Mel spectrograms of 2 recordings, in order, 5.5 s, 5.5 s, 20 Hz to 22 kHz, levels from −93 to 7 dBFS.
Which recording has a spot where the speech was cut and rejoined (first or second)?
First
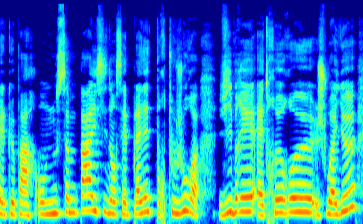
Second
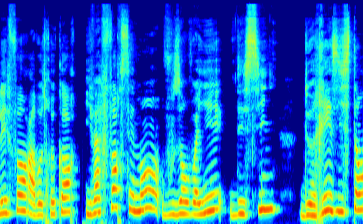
second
